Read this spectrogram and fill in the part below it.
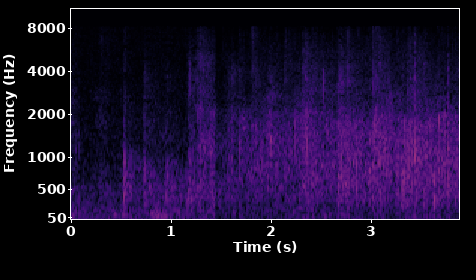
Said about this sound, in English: I'm very glad that y'all clapped beforehand, because probably afterhand you won't.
